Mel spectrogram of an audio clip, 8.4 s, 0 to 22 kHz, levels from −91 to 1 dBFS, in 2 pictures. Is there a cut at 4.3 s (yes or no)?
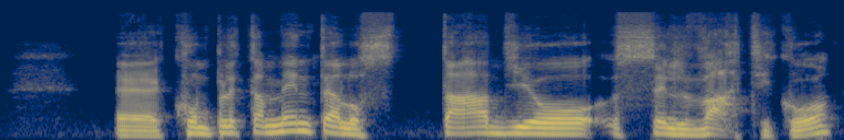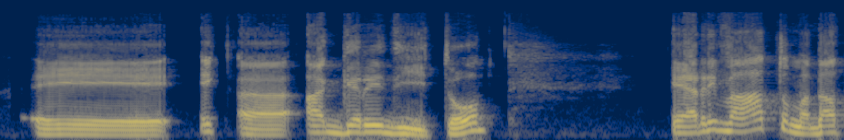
yes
